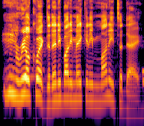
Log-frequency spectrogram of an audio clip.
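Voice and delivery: loud, high call to the room. Real, not acted. Coach calls out to his trading chat room, loud and high. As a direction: grab everyone's attention with a loud high call.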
